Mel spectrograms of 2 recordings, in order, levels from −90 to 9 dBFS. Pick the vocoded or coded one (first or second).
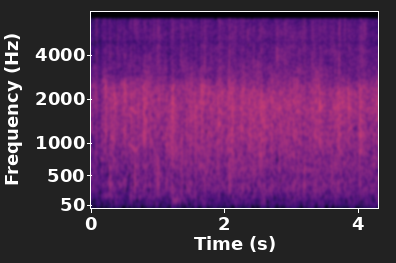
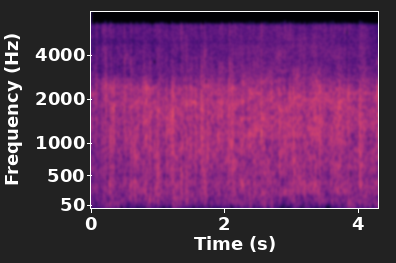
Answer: second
